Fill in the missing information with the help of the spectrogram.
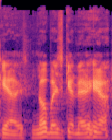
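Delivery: lazy smug soldier brag; cocky guard. Retold or imitated. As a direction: Roman guard lounging in armor, a hint of swagger.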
